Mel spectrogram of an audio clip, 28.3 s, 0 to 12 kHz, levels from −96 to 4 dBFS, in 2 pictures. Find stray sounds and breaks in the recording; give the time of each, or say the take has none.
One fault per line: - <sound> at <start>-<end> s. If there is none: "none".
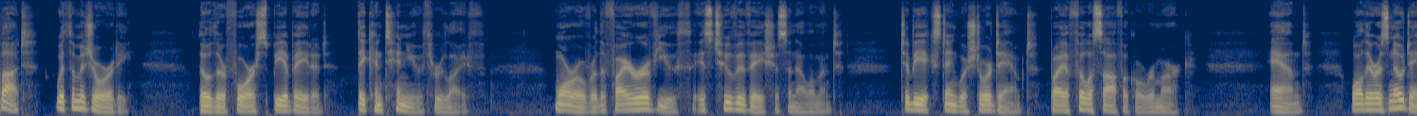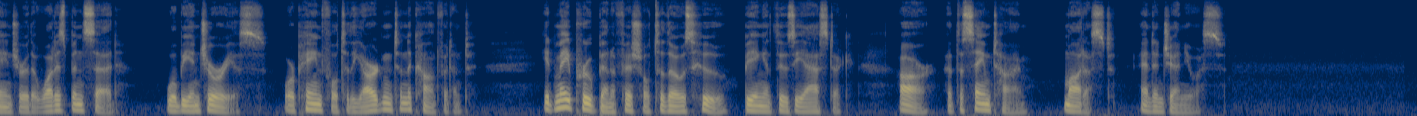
none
